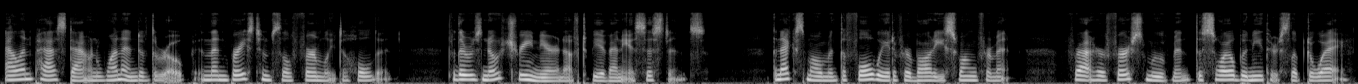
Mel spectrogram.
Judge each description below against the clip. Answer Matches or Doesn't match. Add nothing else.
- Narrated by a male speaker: Doesn't match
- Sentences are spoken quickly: Matches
